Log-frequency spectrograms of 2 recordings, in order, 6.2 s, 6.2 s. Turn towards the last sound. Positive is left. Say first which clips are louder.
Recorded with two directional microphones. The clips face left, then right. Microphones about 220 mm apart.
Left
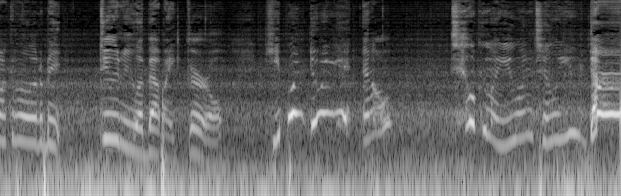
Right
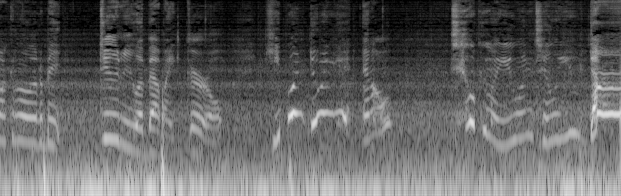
# left 2 dB
turn(degrees=20)  # may be behind; listen again after turning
